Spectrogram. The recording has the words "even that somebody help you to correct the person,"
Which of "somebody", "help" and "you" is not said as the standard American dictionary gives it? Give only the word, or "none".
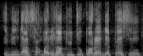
none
